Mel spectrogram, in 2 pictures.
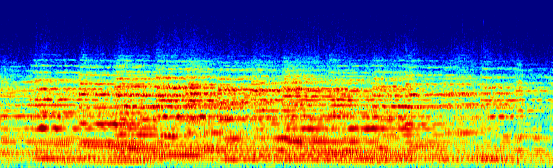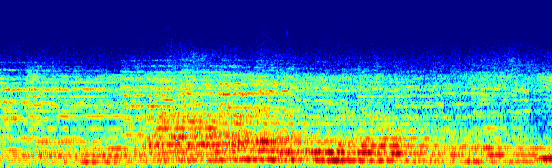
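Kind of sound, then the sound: signal or alarm, church bells ringing joyfully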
